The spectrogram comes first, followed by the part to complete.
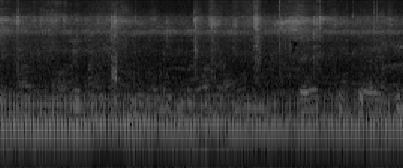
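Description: A motorcycle engine running steadily and fading away over the first three seconds, with people talking faintly in the background.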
